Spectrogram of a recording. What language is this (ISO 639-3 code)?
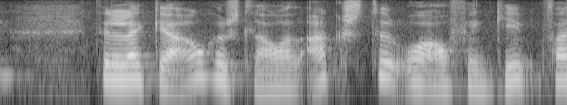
isl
